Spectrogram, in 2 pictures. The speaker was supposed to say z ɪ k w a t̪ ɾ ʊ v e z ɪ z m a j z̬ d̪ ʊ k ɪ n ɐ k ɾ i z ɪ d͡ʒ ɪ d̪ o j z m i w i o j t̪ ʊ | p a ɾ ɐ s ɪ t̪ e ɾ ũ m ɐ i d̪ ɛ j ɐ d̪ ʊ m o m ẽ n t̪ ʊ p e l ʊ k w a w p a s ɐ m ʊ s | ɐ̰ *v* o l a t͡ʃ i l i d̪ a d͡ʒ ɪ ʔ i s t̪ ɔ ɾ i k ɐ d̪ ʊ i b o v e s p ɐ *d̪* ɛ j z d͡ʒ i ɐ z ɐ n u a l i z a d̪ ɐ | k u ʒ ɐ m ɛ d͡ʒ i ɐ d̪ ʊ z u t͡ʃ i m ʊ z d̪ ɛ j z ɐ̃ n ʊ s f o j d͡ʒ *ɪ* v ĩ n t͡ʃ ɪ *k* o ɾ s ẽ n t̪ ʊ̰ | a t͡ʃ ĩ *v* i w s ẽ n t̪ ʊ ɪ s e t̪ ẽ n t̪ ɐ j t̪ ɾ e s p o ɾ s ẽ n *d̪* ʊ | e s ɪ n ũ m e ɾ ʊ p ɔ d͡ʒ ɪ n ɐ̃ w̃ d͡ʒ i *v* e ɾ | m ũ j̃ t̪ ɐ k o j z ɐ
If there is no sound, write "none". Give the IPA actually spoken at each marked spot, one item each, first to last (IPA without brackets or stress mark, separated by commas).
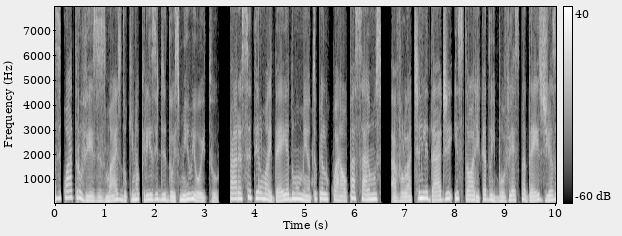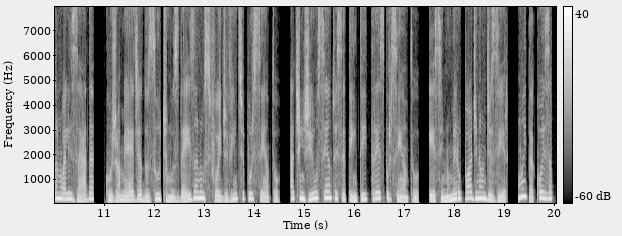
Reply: v, d̪, ɪ, p, ʒ, t̪, z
